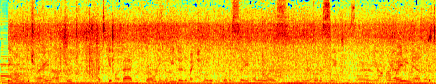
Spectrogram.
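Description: Steady low engine hum of a train standing at a station platform, heard from inside the carriage, with indistinct chatter of many voices around it.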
